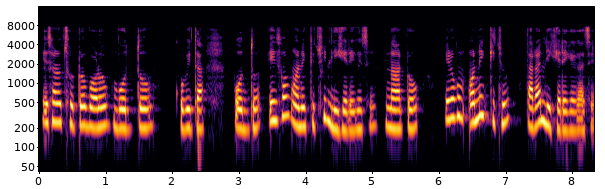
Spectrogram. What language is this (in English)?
Bangla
